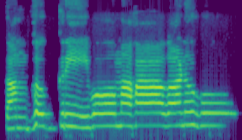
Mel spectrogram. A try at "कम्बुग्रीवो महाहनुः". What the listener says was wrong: Bhagini, Kambhu, that bha is not Mahaprana. Kambhu Grivo Mahahanu.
